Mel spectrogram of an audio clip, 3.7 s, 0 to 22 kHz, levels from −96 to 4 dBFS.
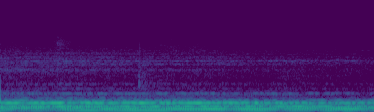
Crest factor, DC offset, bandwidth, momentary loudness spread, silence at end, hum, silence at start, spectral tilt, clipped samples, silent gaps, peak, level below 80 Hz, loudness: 12 dB; under 0.1%; 3.9 kHz; 4 LU; 0 s; none; 0 s; -11.5 dB/octave; under 0.1%; none; -30 dBFS; -58 dBFS; -42 LUFS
